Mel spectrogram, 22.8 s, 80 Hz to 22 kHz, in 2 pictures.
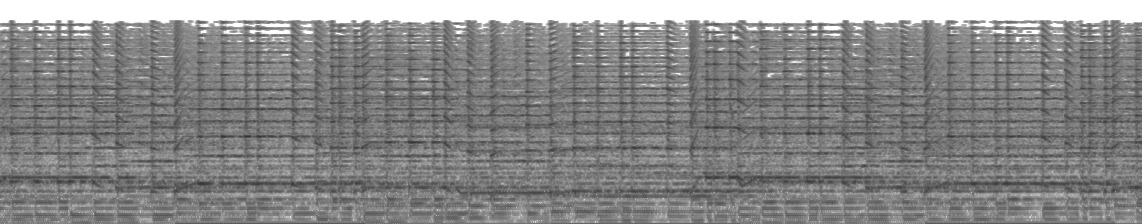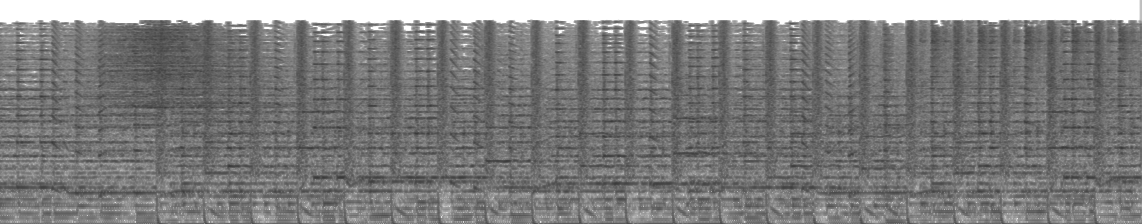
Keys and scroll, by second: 21.2 shift+w, 21.8 alt+shift+w.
